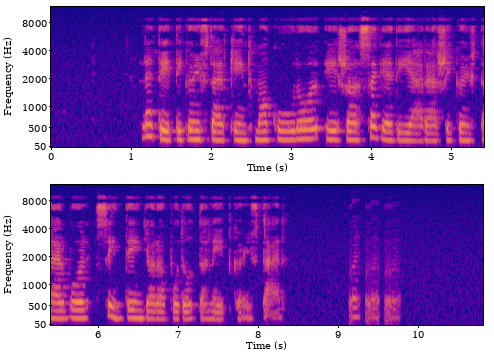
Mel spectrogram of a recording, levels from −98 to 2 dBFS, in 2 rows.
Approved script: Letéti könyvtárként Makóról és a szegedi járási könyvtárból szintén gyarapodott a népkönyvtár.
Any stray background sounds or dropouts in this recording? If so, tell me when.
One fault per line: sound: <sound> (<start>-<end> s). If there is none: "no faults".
sound: laugh (9.1-9.8 s)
